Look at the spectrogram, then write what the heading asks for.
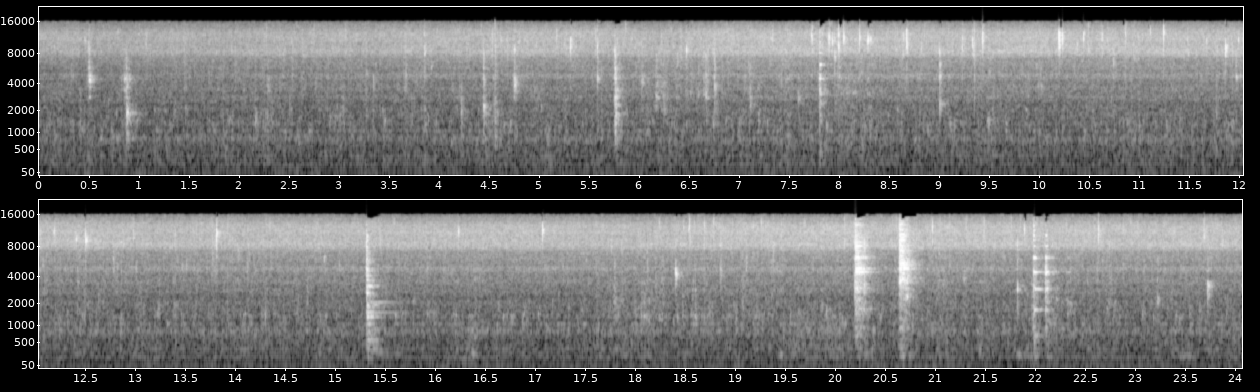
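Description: Corned beef hash patties fry in a pan with a steady, quiet sizzle and scattered crackling pops that run on throughout, with no voices.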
